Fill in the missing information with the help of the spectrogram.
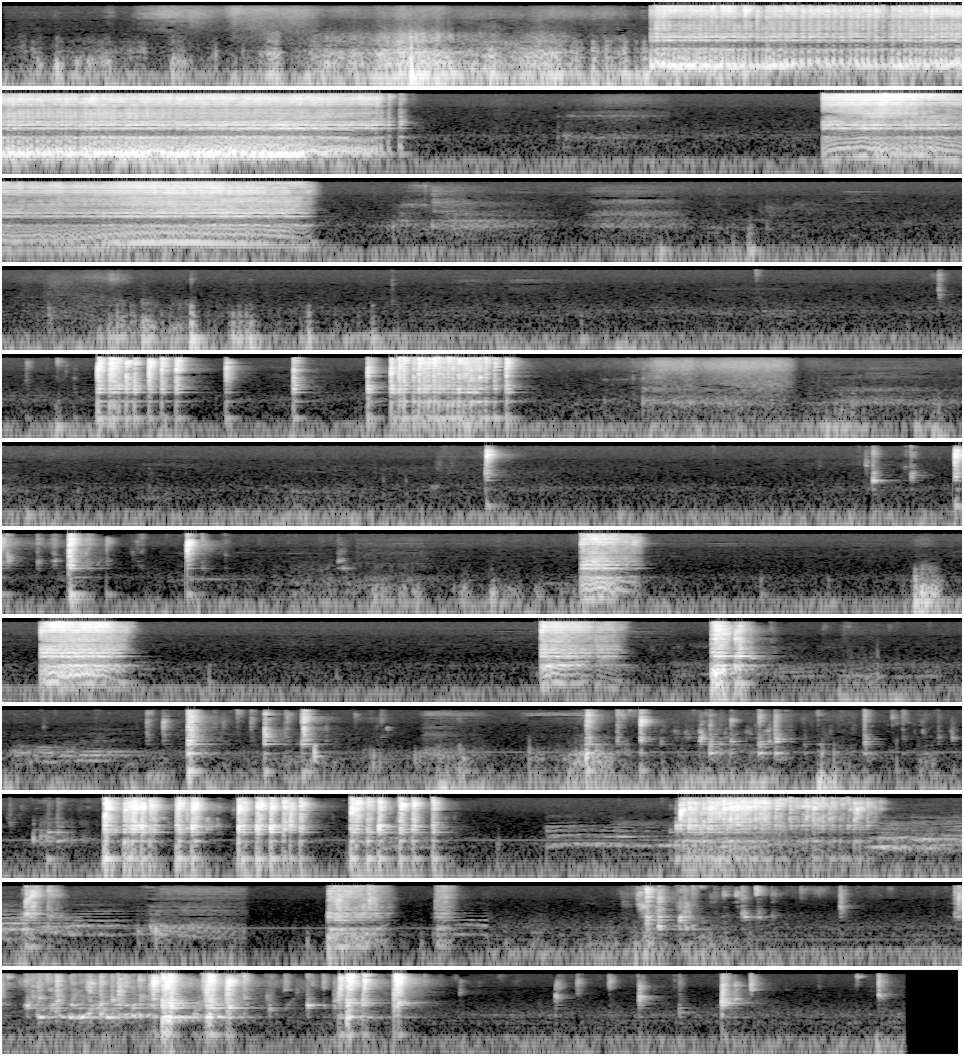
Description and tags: Fart Sound effect | Diarrhea Sound
Fart Sound
These sound is the real sound of some one going through a wet fart while having diarrhea.
Enjoy guys.
Please remember to give me some feet back. Thanks!!
Diarrhea, wet-fart, Fart-sound, Fart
